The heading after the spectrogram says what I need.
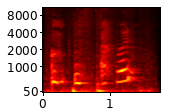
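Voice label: MALE 2 year old CURIOUS; Talking Sound Effects; Talking (Sound Effects:Voice)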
